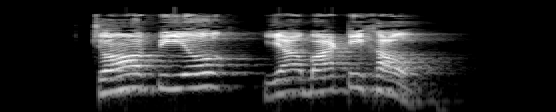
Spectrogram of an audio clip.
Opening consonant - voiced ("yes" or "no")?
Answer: no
